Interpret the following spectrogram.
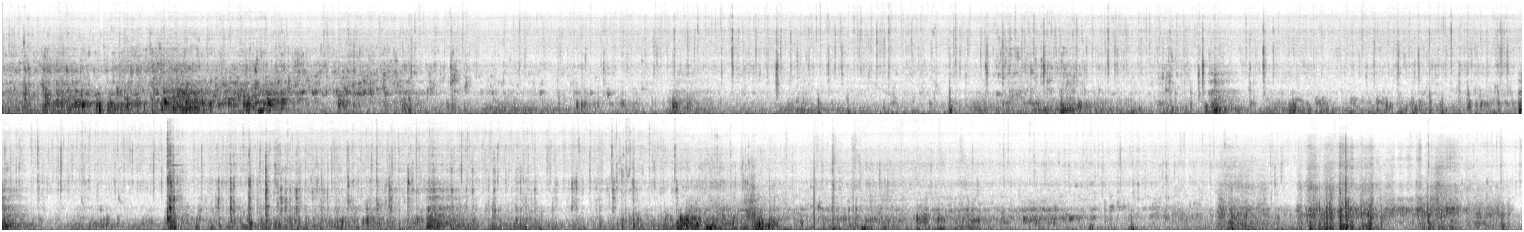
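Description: Underwater sound through an action camera's microphone while freediving: a steady low rumble of moving water, with bubbling and gurgling most dense in the first few seconds and scattered sharp clicks and knocks throughout.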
